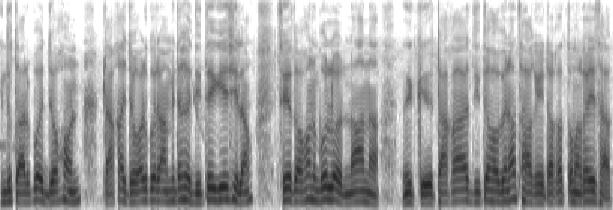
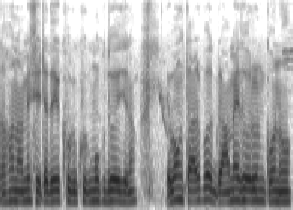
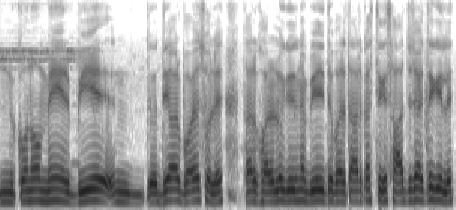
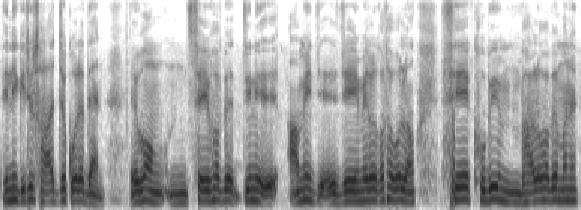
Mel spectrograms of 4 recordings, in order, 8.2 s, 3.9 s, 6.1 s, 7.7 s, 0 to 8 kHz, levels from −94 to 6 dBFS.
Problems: constant background noise, continuous background conversations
